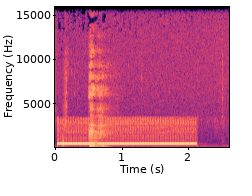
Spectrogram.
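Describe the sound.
Telephone ringback tone on an outgoing call: a single steady, loud mid-pitched tone lasting about two seconds, marked by a brief rustling burst near its start, then cutting off abruptly into silence.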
